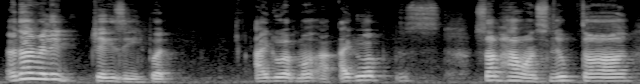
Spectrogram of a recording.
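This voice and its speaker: A man's voice: fairly high pitch, animated, a little slow, fairly bright tone. A man in his twenties giving a rambling, repetitive personal vlog talk, often restarting his sentences as a music reviewer. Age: 20s.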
